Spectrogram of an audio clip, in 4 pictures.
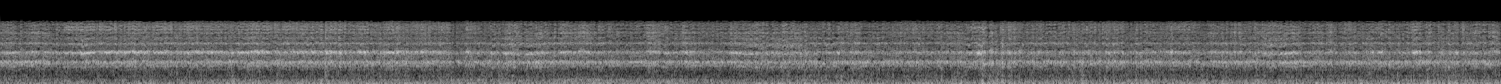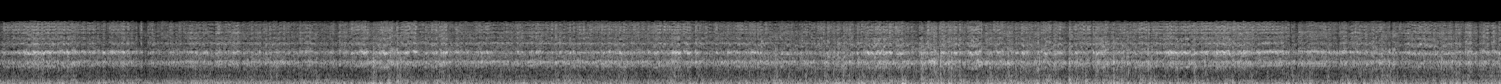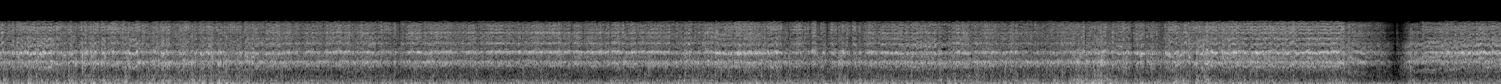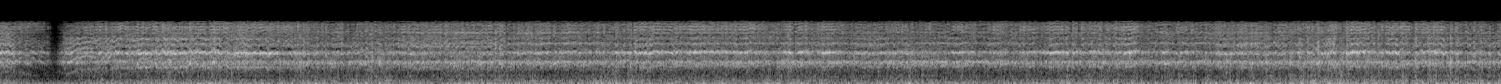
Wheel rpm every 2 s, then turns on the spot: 220, 230, 230, 230, 220, 230, 230, 230, 230, 230, 230, 230, 230, 220, 230, 210, 220, 230, 230, 230, 230, 170, 110, 160, 210, 220, 230, 230, 230, 230.
none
